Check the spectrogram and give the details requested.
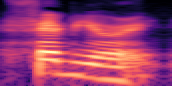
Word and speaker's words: February: February diyeceksiniz. Yani ilk R yok.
